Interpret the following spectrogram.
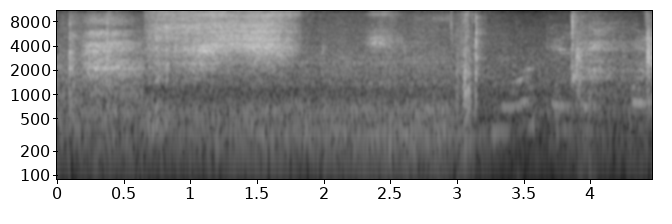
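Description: Aerosol hair product spraying: one hiss of about a second, then a shorter second spray, followed by a couple of clicks near the end.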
